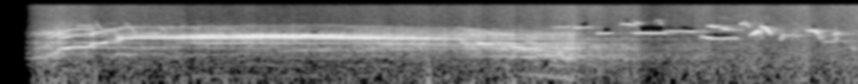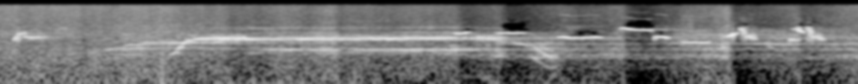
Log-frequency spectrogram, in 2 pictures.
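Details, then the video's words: Elk bugling: a tone sweeps up into a high, sustained whistle lasting about two seconds, then slides down. A second rising whistle follows near the five-second mark, with short chirping notes between, over a low rumble. "Elk Bugling"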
